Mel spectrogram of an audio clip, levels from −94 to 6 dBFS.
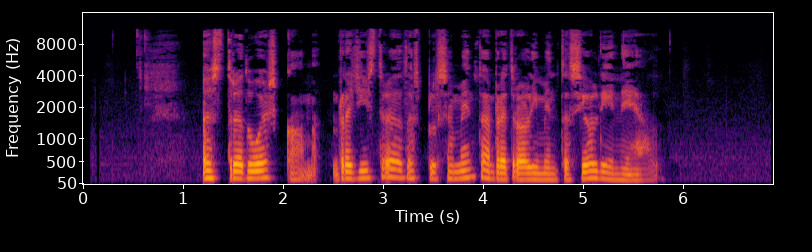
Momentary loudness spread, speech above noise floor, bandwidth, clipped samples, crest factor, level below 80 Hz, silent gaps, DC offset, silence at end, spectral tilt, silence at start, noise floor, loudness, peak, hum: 12 LU; 41 dB; 11.5 kHz; under 0.1%; 20 dB; -66 dBFS; none; under 0.1%; 1.2 s; -5.5 dB/octave; 1.2 s; -61 dBFS; -20 LUFS; -2 dBFS; none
